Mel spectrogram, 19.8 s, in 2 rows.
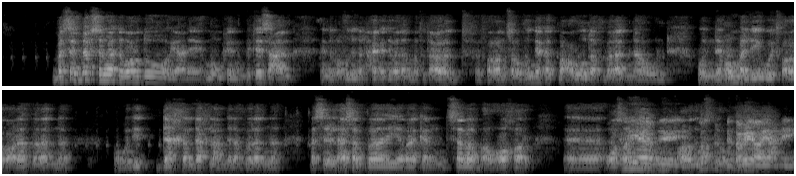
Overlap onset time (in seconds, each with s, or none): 17.6 s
